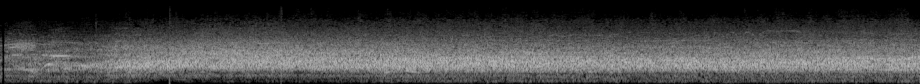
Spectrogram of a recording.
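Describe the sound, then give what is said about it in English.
A stadium crowd erupts in cheering at a North Melbourne versus Lions football match in Melbourne in 2023, as O'Loughlin takes a free kick; a dense, loud roar that swells within the first second and holds steady throughout, with no clear voices above it. “We have not heard a crowd like this in 2023 as North Melbourne, 4-3-27, lead the Lions 3-2-20 on the Triple M Beacon Trade scoreboard.”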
